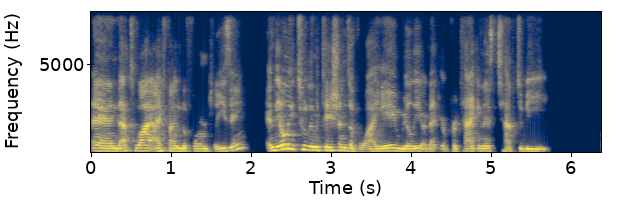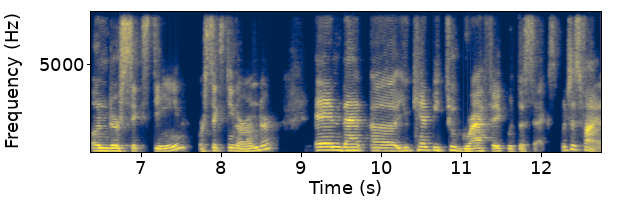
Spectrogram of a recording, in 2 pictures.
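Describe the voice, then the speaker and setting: A man with a Haitian accent speaks at a moderate pace in a fairly high pitch. His pitch variation is ordinary, and the recording is very clean with a silent background. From Montreal, Canada. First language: Haitian Creole. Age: 30s. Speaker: author and screenwriter. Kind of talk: author interview. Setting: virtual event.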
